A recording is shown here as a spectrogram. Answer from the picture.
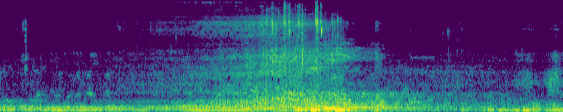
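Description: A road vehicle passing by: its noise builds, peaks about four to five seconds in, and fades away.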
